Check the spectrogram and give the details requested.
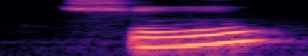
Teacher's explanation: huruf shad, huruf tebal dibaca dengan mengangkat pangkal lidah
